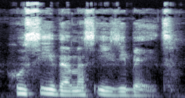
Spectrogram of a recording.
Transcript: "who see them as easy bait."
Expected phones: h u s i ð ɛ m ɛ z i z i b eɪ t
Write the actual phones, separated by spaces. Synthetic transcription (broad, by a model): h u s i ð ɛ m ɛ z i z i b eɪ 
